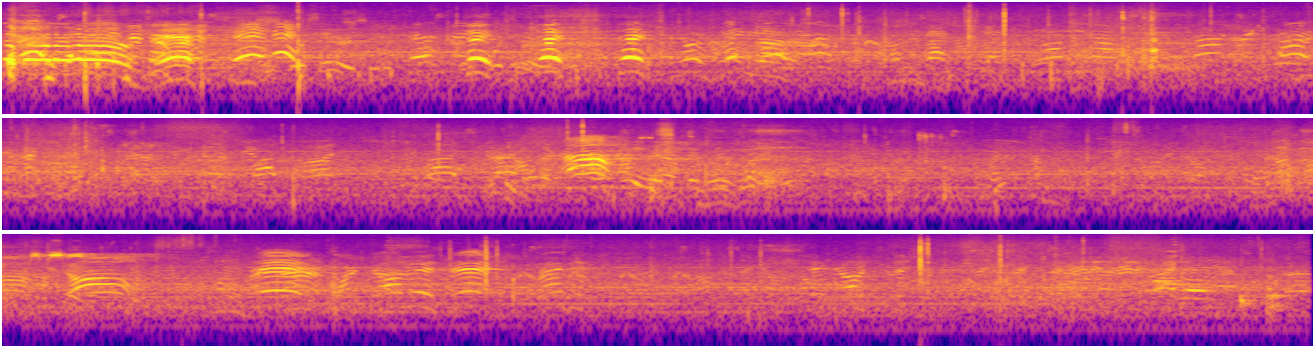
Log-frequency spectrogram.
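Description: Young players shout and call to each other from across an open field.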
